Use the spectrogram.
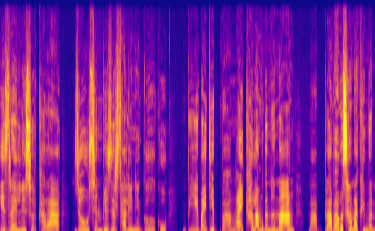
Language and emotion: Bodo, surprised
